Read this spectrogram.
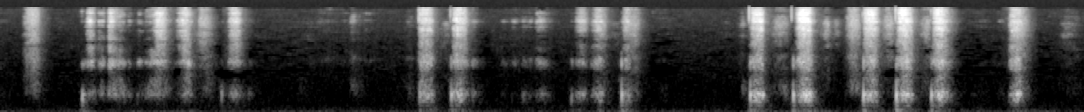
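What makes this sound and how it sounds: An HB graphite pencil held in the fingertips scratches a flat sheet of drawing paper resting on a hard surface while sketching an anime eye. Quick, dry scratching strokes come in three clusters separated by short pauses, each with a soft papery hiss and a bright edge.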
